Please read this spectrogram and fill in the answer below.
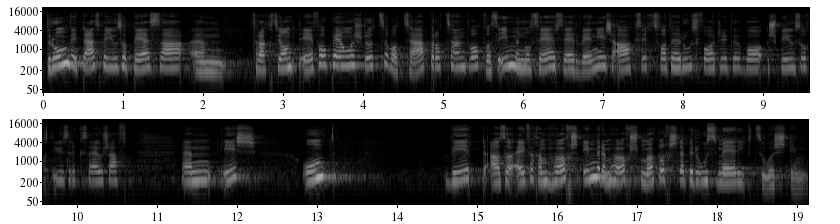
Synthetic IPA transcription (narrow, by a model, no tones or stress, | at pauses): d̥ɾʊmvɪtːæspeːuːsopeːɛsɑːɛm | fɾɑkt͡sjoːnteːfoʊpeːʊŋəʃtʏt͡səʋot͡sæːpɾɔt͡sæntʋɔtʋosɪmːəɾnoseːɾseːɾʋɛniɪʃɑ̰ːɡ̥sɪχt͡sfɔd̪əhɛɾusfɔrdəɾiɡəʋoʃpɪːlsʊχtɪysəɾəksɛlʃɑft | ɛmɪʃ | ʔʊnd | vɪɾtɑ̰lsoʔɛɪfɑχɑmɦøχʃtɪmːəɾɑmɦøːχʃtmœɡləχʃtəbɪɾusmɛːɾikt͡suəʃtɪmːə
